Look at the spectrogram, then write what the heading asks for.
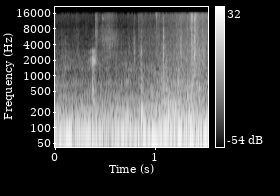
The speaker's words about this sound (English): In a convoy training video, the men are wearing body armor and carrying rifles. They're driving several trucks in a tactical formation, basically practicing looking for bad guys.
